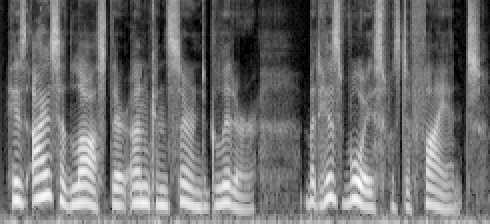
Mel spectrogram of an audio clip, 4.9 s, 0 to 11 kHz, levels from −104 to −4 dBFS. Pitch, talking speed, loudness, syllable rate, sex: 210 Hz, 145 wpm, -17 LUFS, 4.2 syllables/s, female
